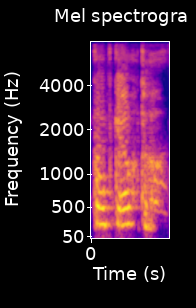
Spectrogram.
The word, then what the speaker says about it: Bob Geldof: I've never heard it said like that in my life. Bob, and it sounds like you're trying to say Willem Dafoe. It's like, just say it like you do. Bob Geldof. Everyone knows Bob Geldof.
